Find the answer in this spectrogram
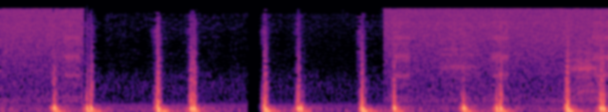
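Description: Heartbeat sound effect: paired low thumps, a lub-dub about once a second, over a faint steady hum.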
